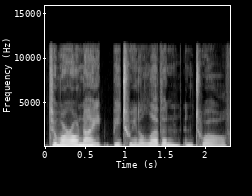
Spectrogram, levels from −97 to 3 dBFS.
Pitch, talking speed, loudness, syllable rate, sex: 200 Hz, 180 wpm, -17 LUFS, 5.4 syllables/s, female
